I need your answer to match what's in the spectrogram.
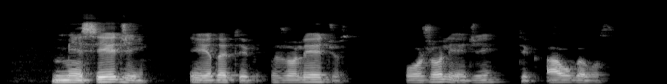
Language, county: Lithuanian, Kaunas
